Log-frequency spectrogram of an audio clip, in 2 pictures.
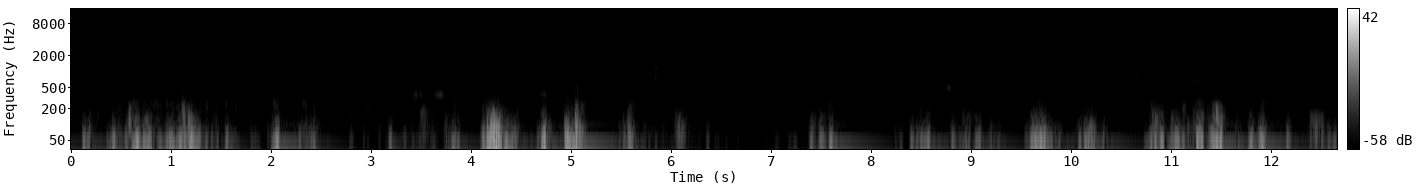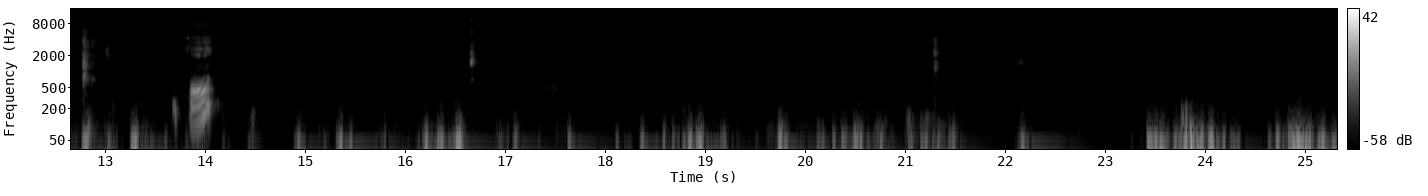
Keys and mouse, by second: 1.7 click, 5.7 ctrl+r, 10.1 click, 12.6 a, 16.4 b, 18.7 click, 21.1 a, 21.8 b, 23.6 click.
